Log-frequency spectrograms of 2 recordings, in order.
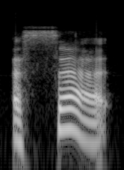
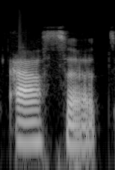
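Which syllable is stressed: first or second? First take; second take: second; first. First: The stress is on the second syllable. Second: The stress is on the first syllable. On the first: The speaker calls it wrong. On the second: The speaker calls it right.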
